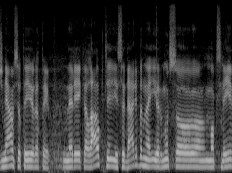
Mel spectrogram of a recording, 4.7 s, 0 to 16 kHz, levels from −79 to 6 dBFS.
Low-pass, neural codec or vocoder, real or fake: 14.4 kHz; codec, 44.1 kHz, 2.6 kbps, SNAC; fake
